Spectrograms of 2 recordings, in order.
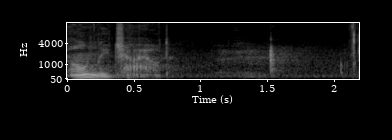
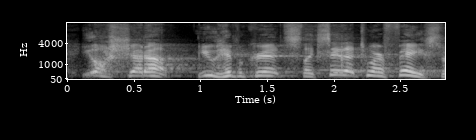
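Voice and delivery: louder, higher hammed-up retort; mock angry disciples; 11 semitones higher, 11 dB louder than usual. Disciples snapping at the scribes, mock angry retort. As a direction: snap back like riled-up disciples. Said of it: "Or maybe perhaps they were like".

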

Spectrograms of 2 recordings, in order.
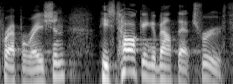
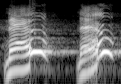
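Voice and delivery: put-on toddler saying no; 8 semitones higher, much slower than usual. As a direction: mimic a small child refusing. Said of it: "He's like".

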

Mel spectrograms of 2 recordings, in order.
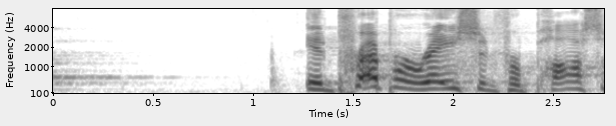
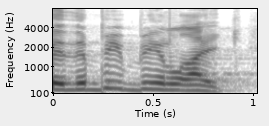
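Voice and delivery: ordinary talk, nothing marked

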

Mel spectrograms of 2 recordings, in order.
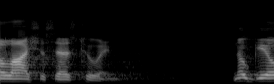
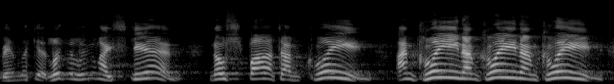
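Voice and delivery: higher and louder, building joyful cries; overjoyed Naaman; 9 semitones higher, 4 dB louder, slower than usual. Acted. Healed Naaman showing the prophet his skin, rising joyful cries. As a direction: shout it like you can't believe your skin.

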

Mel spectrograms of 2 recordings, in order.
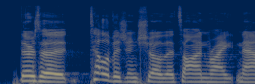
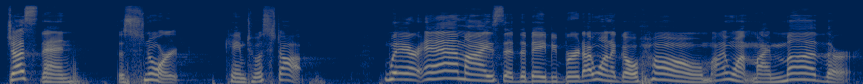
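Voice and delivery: storybook reading; 4 semitones higher than usual. A narrator's reading. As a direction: read it like a bedtime picture book. Reads picture book aloud.

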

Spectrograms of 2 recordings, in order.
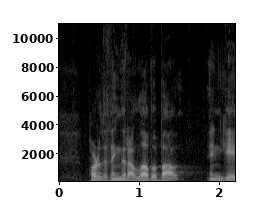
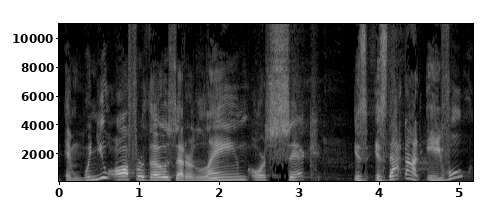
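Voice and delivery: God's indignant challenge, rising higher and louder; forceful scripture reading; 4 semitones higher, 5 dB louder than usual. Acted. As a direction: press each accusing question home with force. Reads God's accusation.

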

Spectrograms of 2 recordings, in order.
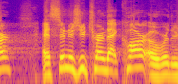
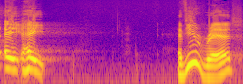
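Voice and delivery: sarcastic; 3 semitones higher than usual. Acted. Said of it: "Jesus looks at them sarcastically in their grills".

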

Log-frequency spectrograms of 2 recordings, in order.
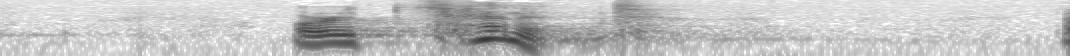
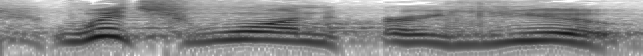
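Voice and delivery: slow, loud, higher demand; retold judge's wrath; 4 semitones higher, 7 dB louder, slower than usual. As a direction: bear down on each word as an irate judge. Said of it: "the wrath of the judge".

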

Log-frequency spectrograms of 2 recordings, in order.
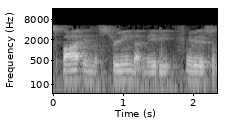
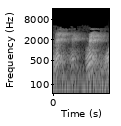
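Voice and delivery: short, high squeaky "meh"s; high chittering animal noise; imitated animal noise; 7 semitones higher, 9 dB quieter, slower than usual. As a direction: imitate a squirrel's repeated little call. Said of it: "Why is he making that noise?".

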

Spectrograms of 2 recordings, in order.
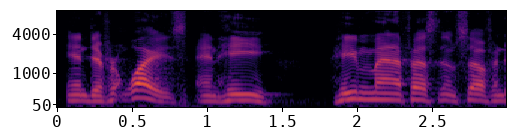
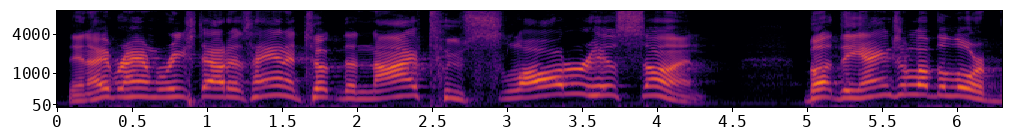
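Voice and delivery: ordinary talk, nothing marked

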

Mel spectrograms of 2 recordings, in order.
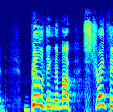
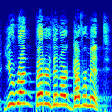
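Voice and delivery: high, loud reading of a sign; called-out cheer; 6 semitones higher, 4 dB louder than usual. Acted. Preacher reading a marathon spectator's sign, called out.

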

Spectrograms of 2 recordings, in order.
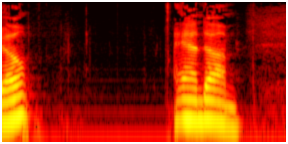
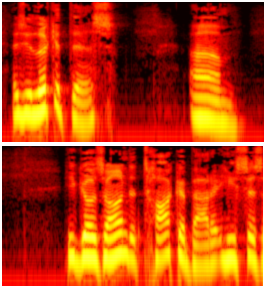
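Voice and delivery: usual speaking voice

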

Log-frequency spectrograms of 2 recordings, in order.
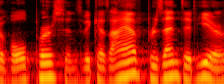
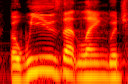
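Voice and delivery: ordinary talk

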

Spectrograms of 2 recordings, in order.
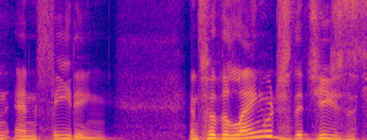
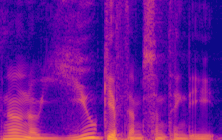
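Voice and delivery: calm Jesus; 6 semitones lower, 6 dB quieter than usual. Retold or imitated. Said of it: "Jesus is like".

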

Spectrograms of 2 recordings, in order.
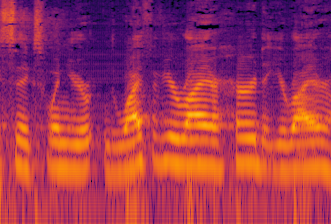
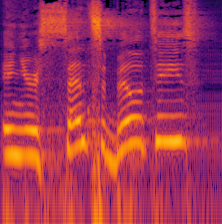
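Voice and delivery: higher-pitched scheming king; scheming David; 6 semitones higher than usual. Acted. David plotting to get Uriah drunk, lightly sly. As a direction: lay out the plan with sly intent. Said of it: "David's like".

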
